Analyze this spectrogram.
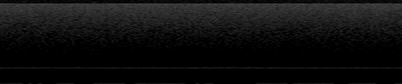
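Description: Near silence: an empty silent-film soundtrack, holding only a very faint steady tone and hiss.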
